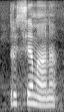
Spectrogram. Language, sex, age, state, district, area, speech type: Telugu, female, 60+, Andhra Pradesh, West Godavari, rural, read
